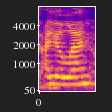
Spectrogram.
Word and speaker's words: Ayelen: I had to get creative over the years with how to say my name. So you have two options. You can either think of violin without a V, or the letters ILN and say it very fast.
